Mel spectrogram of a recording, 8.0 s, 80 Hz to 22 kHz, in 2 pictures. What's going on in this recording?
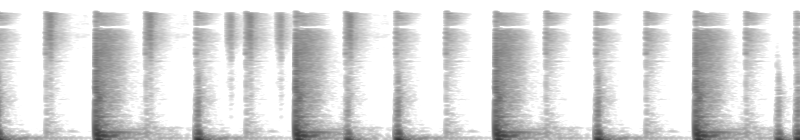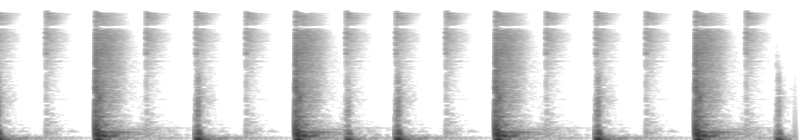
120 disco drum loop
120 bpm disco drum loop
120-bpm, disco, drum-loop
